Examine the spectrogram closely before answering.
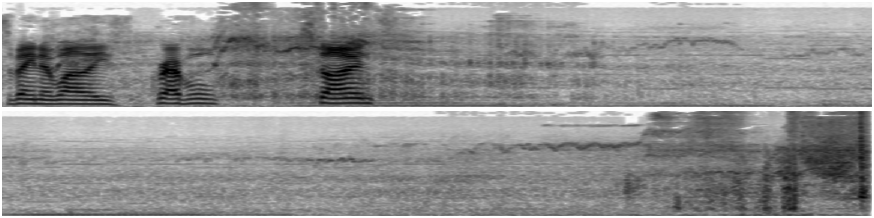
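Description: Small tyres crunch over loose gravel.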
